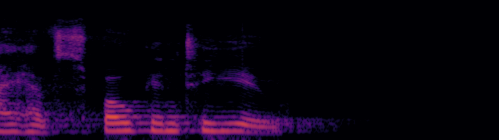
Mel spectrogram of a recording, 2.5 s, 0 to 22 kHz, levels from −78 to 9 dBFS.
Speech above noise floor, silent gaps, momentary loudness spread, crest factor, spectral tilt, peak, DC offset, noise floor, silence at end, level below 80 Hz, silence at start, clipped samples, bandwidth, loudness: 46 dB; none; 8 LU; 20 dB; -4.5 dB/octave; -20 dBFS; under 0.1%; -83 dBFS; 0.95 s; -74 dBFS; 0 s; under 0.1%; 14.5 kHz; -37 LUFS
